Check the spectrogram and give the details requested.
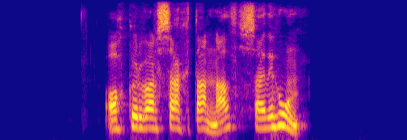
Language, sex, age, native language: Icelandic, male, 40-49, Icelandic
